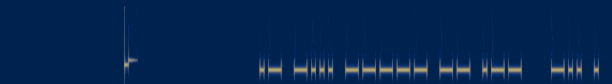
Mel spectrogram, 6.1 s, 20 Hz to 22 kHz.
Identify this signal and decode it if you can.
Morse code, heard as a keyed tone, about 28 wpm, 700 Hz. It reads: AB0MW DE
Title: USA Callsign DE Callsign - 5 Characters - 28wpm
